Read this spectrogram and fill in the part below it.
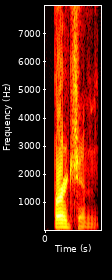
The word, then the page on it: burgeon: American English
